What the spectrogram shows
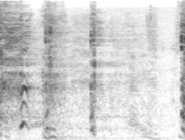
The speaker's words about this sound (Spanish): De pronto ella se detiene y llevándose el pañuelo a la boca trata de no toser, pero no puede evitarlo.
